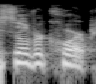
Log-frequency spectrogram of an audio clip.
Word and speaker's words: Silvercorp: I say corp. It's spelled S-I-L-V-E-R-C-O-R-P. Which would be Silver Corp. He pronounces it Silver Corp, as in Marine Corp, but that's usually with an S.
